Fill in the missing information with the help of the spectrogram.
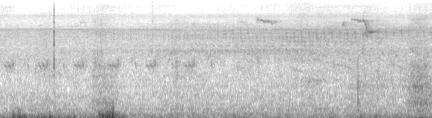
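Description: Low rumbling bumps of wind and handling on the microphone, a sharp click about half a second in and a louder bump at about one second. Faint high bird chirps come in during the second half.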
